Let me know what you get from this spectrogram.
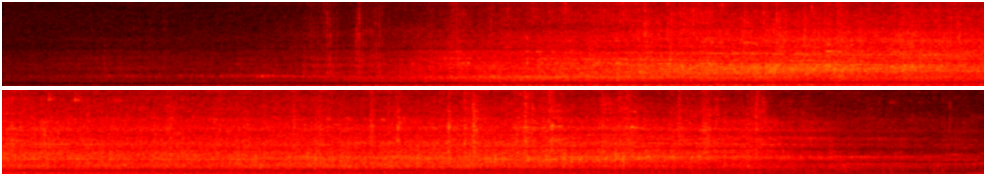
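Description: Argo Muria express passenger train passing at high speed behind a diesel locomotive. The sound swells as the train approaches, with a low engine note loudest a few seconds in, then the steady rush and clatter of the coaches' wheels on the rails, fading near the end.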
